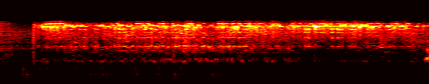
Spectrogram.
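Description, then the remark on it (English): A tape recording, played at an observatory, of a strange, sustained electronic noise pattern said to come from outer space: a steady, thin, crackling drone with faint warbling tones, like a distorted radio signal, starting abruptly and continuing unbroken. “I'm about to play a tape recording for you of the noise pattern that came from outer space earlier this”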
